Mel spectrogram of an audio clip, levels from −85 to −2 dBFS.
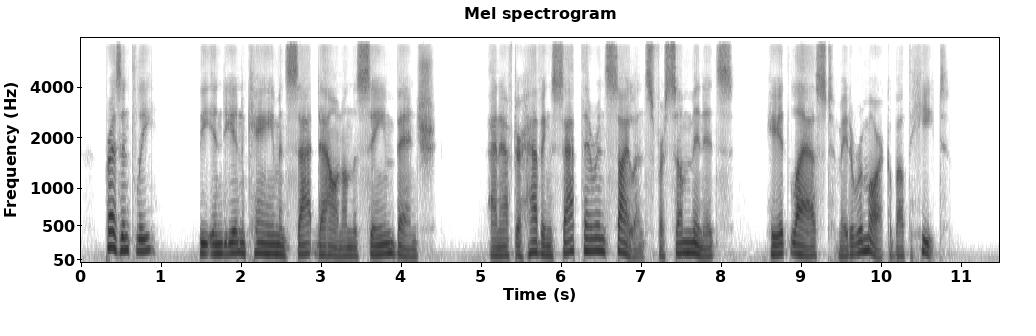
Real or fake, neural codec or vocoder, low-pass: fake; codec, 16 kHz, 0.3 kbps, FocalCodec; 7.2 kHz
